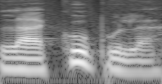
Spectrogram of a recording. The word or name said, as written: cupola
